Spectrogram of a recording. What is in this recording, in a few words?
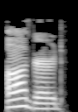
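"augured", British English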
